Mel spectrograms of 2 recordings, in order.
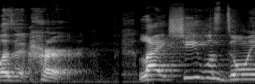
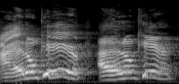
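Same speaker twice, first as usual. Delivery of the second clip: imitating a louder, higher defensive outburst; upset retort; 6 semitones higher, 5 dB louder than usual. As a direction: insist it in a mock tantrum, pitched up. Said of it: "she was getting so upset".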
